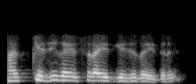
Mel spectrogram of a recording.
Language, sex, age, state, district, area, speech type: Kannada, male, 30-45, Karnataka, Gadag, rural, conversation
